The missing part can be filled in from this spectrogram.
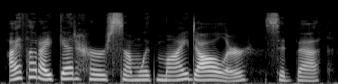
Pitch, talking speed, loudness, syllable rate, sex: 215 Hz, 195 wpm, -18 LUFS, 4.1 syllables/s, female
